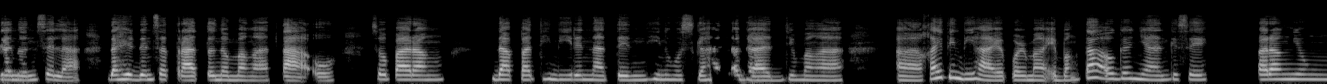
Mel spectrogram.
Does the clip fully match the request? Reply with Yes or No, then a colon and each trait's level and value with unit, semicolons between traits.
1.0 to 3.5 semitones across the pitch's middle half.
Yes: average, 2.7 semitones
